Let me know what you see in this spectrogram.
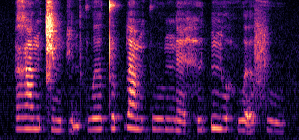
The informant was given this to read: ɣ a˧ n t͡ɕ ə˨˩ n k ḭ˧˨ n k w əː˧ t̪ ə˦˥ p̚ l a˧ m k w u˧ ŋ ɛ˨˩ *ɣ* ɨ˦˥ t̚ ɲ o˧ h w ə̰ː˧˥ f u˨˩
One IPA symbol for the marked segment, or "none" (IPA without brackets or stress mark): h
